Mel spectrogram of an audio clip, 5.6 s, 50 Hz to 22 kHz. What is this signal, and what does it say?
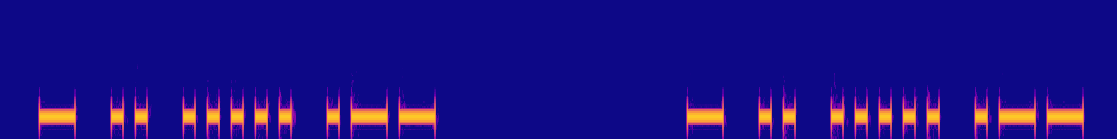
Morse code, heard as a keyed tone, about 20 wpm, 700 Hz. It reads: TI5W TI5W
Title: DXCC-100 Call Signs - 4 Characters - Repeated 2x - 20wpm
